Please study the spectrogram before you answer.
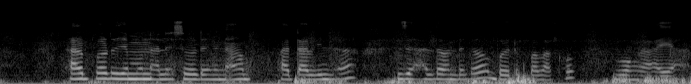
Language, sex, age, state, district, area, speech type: Santali, female, 18-30, West Bengal, Jhargram, rural, spontaneous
